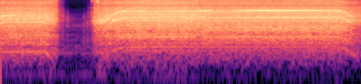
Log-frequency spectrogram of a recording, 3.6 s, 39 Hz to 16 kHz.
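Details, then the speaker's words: Parkside Performance X20V Team impact driver after repair with adapter and AliExpress board, trigger spring left out: clean, even high-pitched whine spinning up quickly and holding steady, no rattle or grinding; normal running. "ça fonctionne. Impeccable aux petits oignons."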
